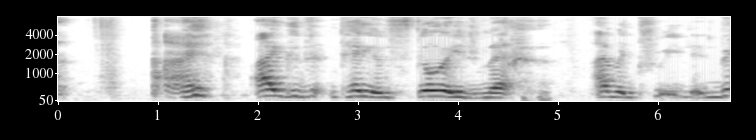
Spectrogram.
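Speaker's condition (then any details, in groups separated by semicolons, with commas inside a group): Cerebral palsy; from birth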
